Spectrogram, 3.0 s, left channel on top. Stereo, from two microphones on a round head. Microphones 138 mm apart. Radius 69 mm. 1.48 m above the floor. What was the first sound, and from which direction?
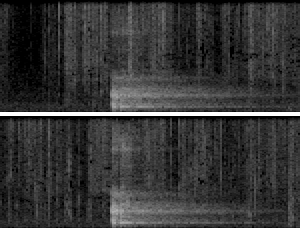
A baby crying, 50° right (ahead or behind).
